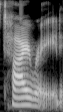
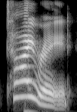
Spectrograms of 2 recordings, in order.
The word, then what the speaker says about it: tirade: about how to pronounce tirade its tirade tirade tirade the stress is on the first syllable like I said a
